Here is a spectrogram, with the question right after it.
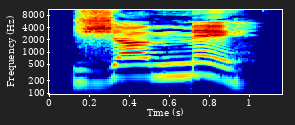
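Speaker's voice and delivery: "Jamais" ending in an eh sound, no S; French open E. Shown as a demonstration. Teacher models the word for learners, careful French pronunciation. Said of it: "This A I S has an E sound".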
